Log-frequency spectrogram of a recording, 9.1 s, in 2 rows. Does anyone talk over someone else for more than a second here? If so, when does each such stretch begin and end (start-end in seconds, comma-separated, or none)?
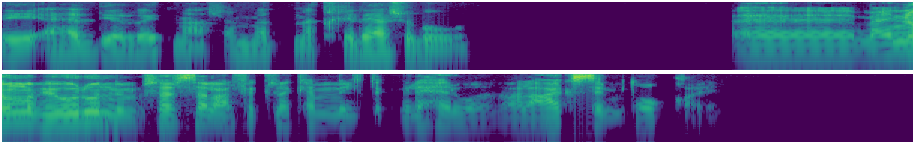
none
